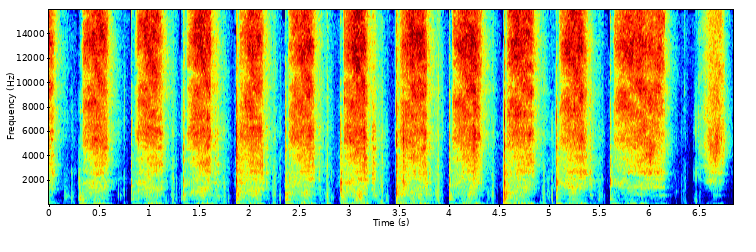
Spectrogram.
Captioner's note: blade on wood continues scraping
